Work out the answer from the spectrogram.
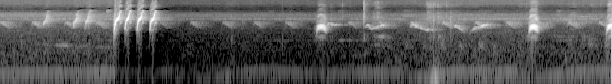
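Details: Female silver-eared mesia singing to rouse a male: a rapid four-note burst of bright, piercing notes, then scattered loud single chips. Soft, repeated downslurred twitters from other birds continue behind.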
